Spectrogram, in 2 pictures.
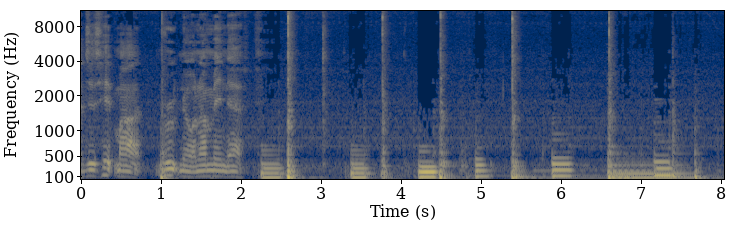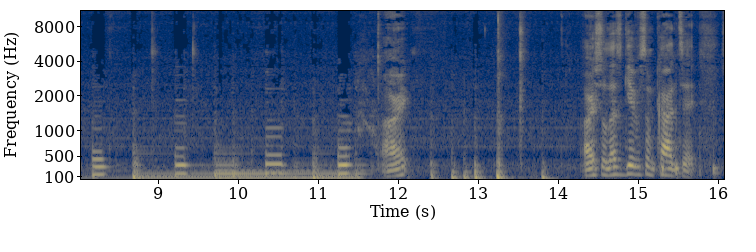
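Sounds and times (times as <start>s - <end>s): plucked bass notes: 2.3s - 11.8s
muted bass string clicks: 2.4s - 7.8s, 8.7s - 11.8s.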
